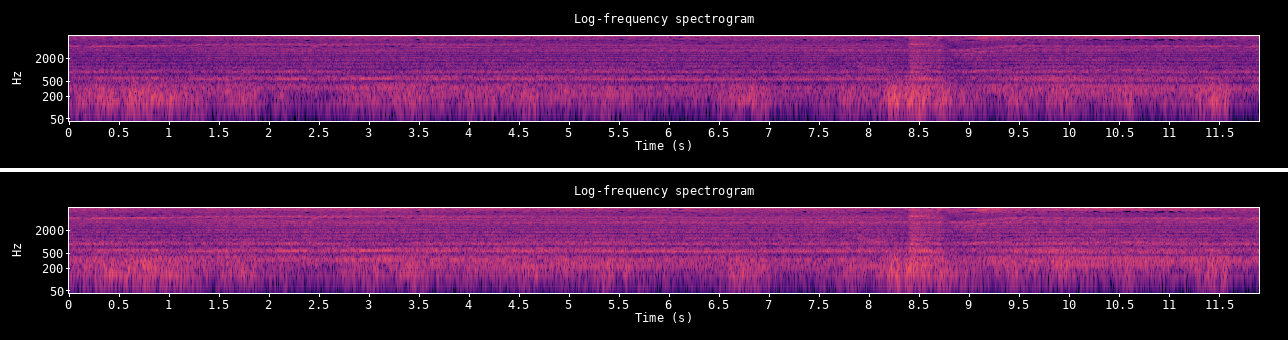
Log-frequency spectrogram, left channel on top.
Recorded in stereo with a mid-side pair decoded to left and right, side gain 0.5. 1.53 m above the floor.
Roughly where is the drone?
Ahead.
